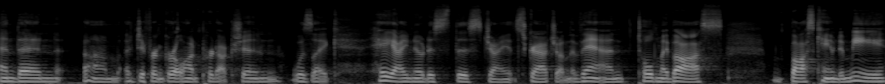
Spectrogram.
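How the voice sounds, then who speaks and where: A very deep, low female voice with an American accent, flat and monotone, fairly slow, on a very clean recording with a silent background. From US Midwest, Chicago suburbs (Illinois). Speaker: TV production coordinator. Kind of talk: casual chat.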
